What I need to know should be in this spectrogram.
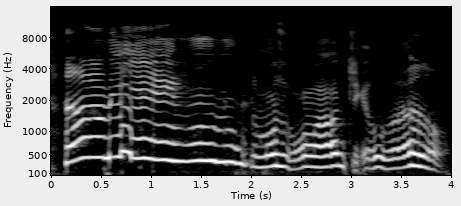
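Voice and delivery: high, slow, wailing mock of a drunk friend; imitating the tipsy friend. Imitating the tipsy best friend asking Ha-mei about her wedding, high and slow. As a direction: ham up the tipsy girlfriend, dragging every word. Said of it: "我要模仿".

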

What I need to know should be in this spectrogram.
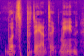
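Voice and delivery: quiet, embarrassed question; a soft, low, embarrassed aside; sheepish near-whisper. Retold or imitated. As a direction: ask it under your breath, sheepish. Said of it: "I'm like".

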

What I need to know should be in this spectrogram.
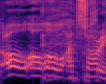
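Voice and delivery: high, loud, flustered "oh oh oh"; imitating a caught-out producer backpedalling fast; flustered apology. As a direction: Brad caught ogling, apologizing to Ben in a fluster. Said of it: "And he goes".

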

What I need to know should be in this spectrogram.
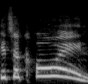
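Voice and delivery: high, excited mimicry bursting with enthusiasm; Gary. Host mimicking a colleague's find announcement, pure excitement. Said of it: "he loves the enthusiasm in Gary's voice".

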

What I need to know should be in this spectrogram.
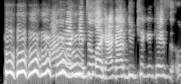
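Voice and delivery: baffled at her own craving; incredulous self-quote. Retold or imitated. Quoting her own inner voice.

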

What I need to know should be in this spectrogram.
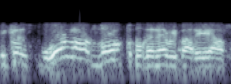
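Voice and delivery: ordinary delivery

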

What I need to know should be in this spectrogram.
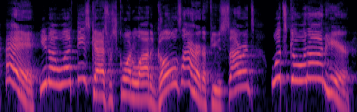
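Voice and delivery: high, loud teasing imitation of co-host; excitable send-up of a clueless sports take; mock hockey reporter. Mimics co-host's hockey report.

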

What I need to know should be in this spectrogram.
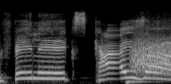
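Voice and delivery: drawn-out high boxing ring call; ring announcer. Acted. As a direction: stretch the name like a fight announcer. Introducing guest like ring announcer.

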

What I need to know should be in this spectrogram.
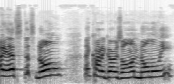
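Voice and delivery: imitating people finding it all normal; mock nonchalance. Mimicking everyone shrugging off a miracle.

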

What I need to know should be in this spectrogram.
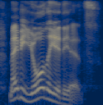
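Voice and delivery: normal talking voice

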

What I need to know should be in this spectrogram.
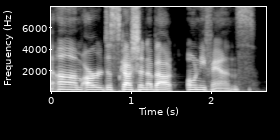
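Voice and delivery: ordinary delivery

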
